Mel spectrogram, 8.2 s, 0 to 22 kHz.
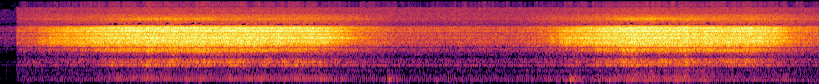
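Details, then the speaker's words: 100 W valve guitar amp with master volume and channel volume on 10, mid full, treble swept up and back: only a soft hiss that swells and fades, no hum or crackle; a very quiet noise floor for a 100 W amp. "Yeah, that's that entire channel on 10. And the noise floor is very quiet for a 100 watt amp. This is very good."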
